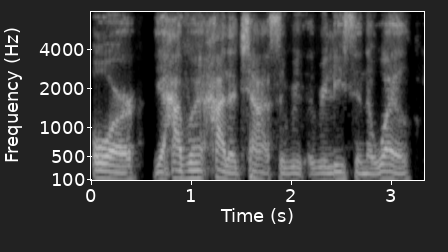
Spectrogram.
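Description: A man hosting a casual interview, talking hesitantly with many restarts and pauses. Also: mid-range voice, fairly even intonation, a bit bright, no room sound. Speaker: podcast host.

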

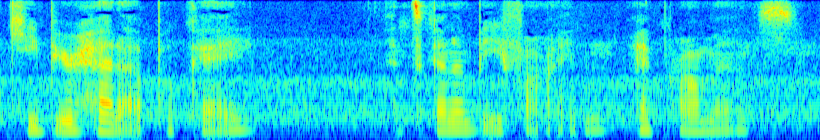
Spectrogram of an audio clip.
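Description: Raspy, tired teenage girl, soft-spoken. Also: mid-range voice, completely flat delivery, measured pace, background noise. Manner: soft, reassuring, hesitant. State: tired, up late. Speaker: podcast host. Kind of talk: personal podcast monologue.

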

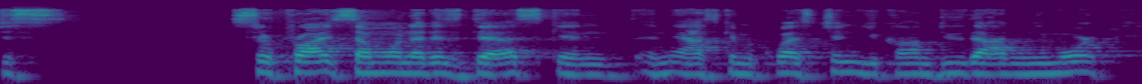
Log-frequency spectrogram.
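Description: Israeli guy in his 40s on a video call, lots of uh and restarts, voice a bit on the high side. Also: level tone, normal speed, darkish tone. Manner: hesitant, many fillers and restarts. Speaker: guest, engineering manager. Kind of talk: casual video-call interview.

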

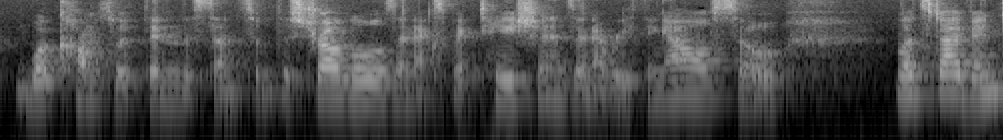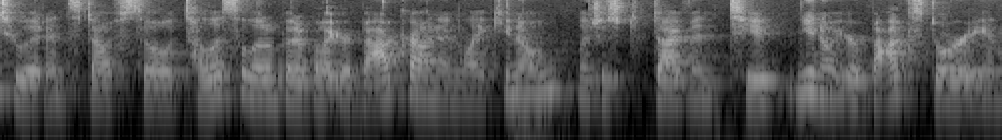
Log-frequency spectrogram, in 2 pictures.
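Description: A young woman hosting a podcast, her voice slightly low and gravelly. She talks loosely, packing her sentences with "like" and "you know." Her voice carries room echo. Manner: filler-heavy, "like, you know" throughout. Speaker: podcast host. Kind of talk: casual podcast chat.

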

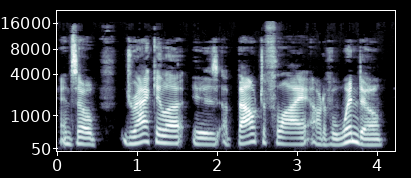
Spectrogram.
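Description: A man's voice: on the high side, unhurried, dry recording, studio quality. A man co-hosting a casual book podcast, retelling a story's plot in plain, easygoing words. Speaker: podcast co-host.

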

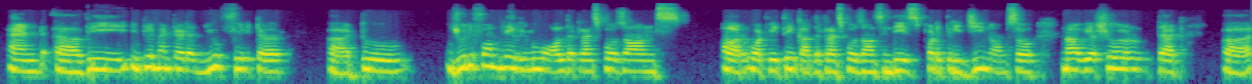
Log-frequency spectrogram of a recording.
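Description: A man's voice: high voice, warm tone, rough recording. A man from India, a native Kannada speaker, answering interview questions thoughtfully with many fillers and restarts. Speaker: guest scientist.

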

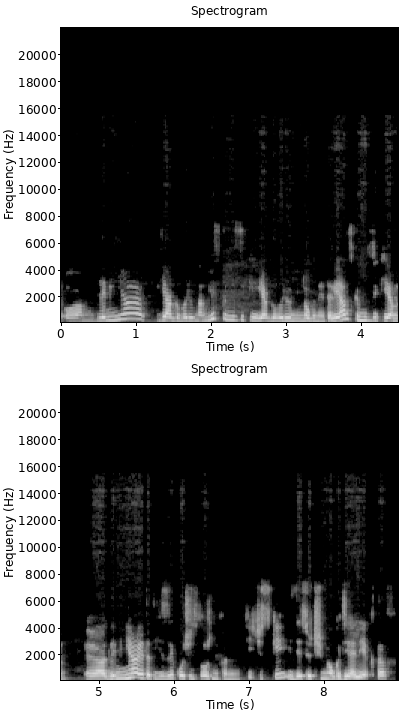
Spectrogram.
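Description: A woman's voice: on the high side, quick pace, few pauses, darkish tone, no room sound, lo-fi sound. A woman guest chatting in an interview, talking hesitantly with many fillers and restarts. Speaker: podcast guest. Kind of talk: casual interview chat. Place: lives in Norway.

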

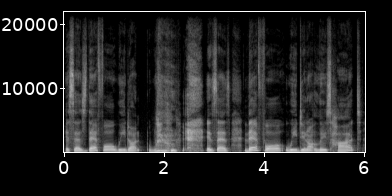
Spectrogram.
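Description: Woman, 20, student vlogger; casual, chatty, slangy, laughs often, mid-pitched voice. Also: fairly even intonation, takes it slowly, mellow. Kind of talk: casual personal vlog talk.

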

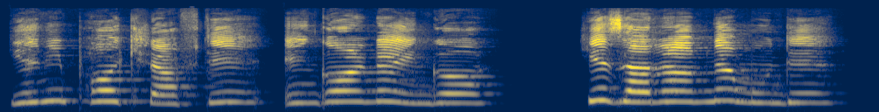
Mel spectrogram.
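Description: A woman plays a timid rustic fellow in a comic audiobook. He sounds plaintive and resigned. The pitch is strikingly high. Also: expressive.

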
